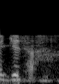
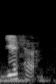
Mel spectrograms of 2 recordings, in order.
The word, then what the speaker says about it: Jessa: Al mío, yo me llamo Yesa. – ¿Perdón? – Yesa. – ¿Yesa? – Ajá. – ¿Y-E-S-S-A o Y-E-S-A? – Es J-E-S-S-A. – J-E-S-A, ok.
